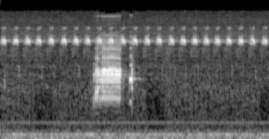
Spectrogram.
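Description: A green-eyed tree frog croaks in one short, close burst partway through, set against a steady high-pitched chirring and low background hum.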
